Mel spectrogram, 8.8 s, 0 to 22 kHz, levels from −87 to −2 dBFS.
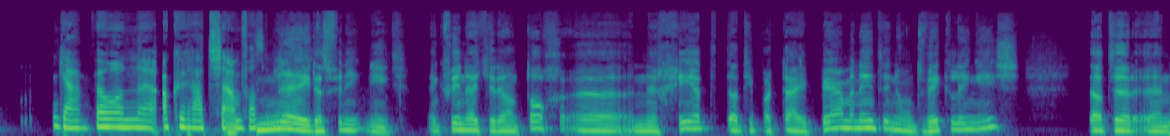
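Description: Nothing in the recording stood out as a technical problem on listening.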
